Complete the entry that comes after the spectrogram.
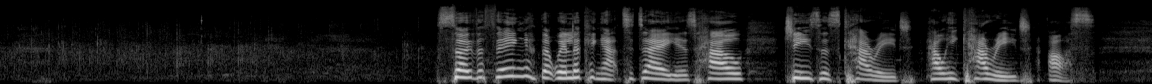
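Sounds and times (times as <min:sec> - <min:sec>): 
crowd applauding: 0:00.0 - 0:04.4
speech: 0:04.5 - 0:11.0.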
